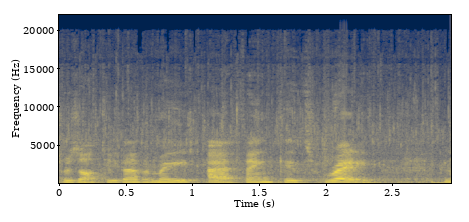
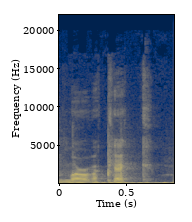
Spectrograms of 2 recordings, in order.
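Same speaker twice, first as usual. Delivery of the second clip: usual speaking voice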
